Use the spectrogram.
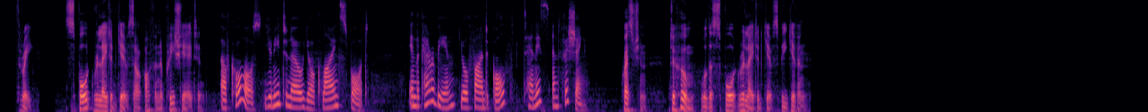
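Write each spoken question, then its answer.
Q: To whom will the sport-related gifts be given?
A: To clients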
